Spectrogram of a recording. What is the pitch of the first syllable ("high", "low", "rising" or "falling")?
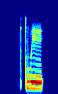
low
